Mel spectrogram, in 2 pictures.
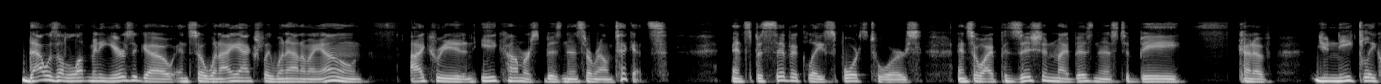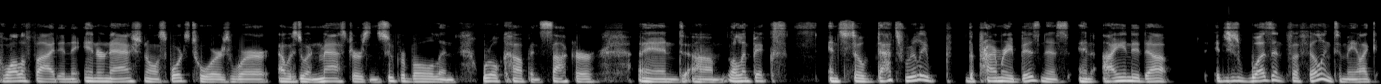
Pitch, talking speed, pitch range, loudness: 140 Hz, 170 wpm, 125-155 Hz, -20 LUFS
